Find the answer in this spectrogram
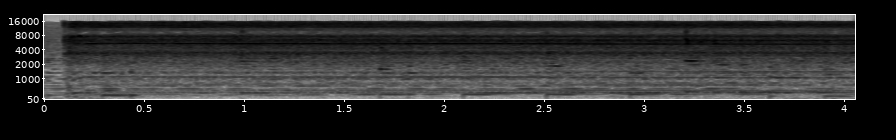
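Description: Power drill running steadily, a twist bit boring a bolt hole through a fibreglass mould flange, with a steady high whine; background music underneath.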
